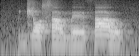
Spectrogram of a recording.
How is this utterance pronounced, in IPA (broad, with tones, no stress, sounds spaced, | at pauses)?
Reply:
d͡ʑ ɔ˨ s a˨ ʊ̯ m e˨ ɪ̯ θ a˦˨ ʊ̯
